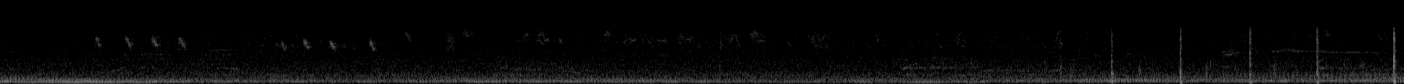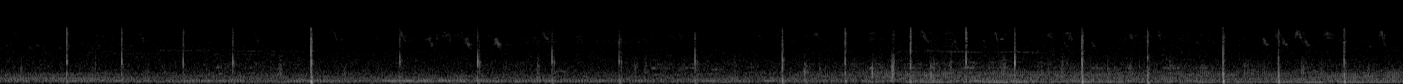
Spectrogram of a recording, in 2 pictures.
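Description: Soccer ball being kicked and juggled: a string of sharp taps, scattered at first and coming more often near the end, over a steady low outdoor hum. Birds chirp briefly in the first few seconds.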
